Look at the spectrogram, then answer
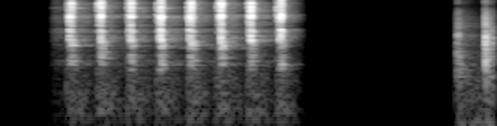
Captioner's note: sound of a ticking clock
